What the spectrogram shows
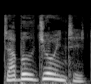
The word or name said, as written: double-jointed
